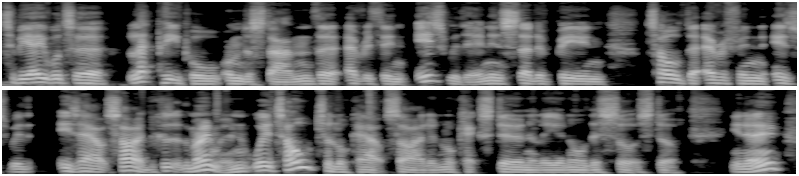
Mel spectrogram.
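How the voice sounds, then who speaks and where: In a British accent, a man speaks at a fairly quick pace and medium pitch with very wide pitch swings, on a very clean recording with a silent background. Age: 40s. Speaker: livestream participant. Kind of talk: casual discussion. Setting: livestream group call.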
